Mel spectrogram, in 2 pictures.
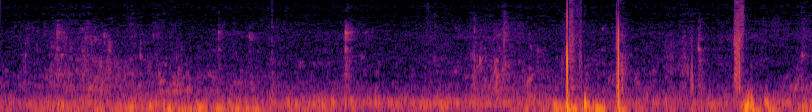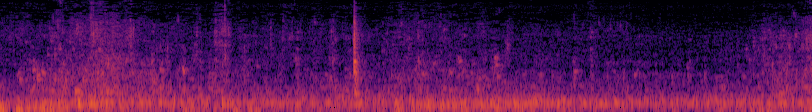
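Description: Water slapping against the hull of a small wooden boat sitting on choppy sea, with a steady low wind rumble. A few sharp knocks come against it: two close together about three seconds in, another near four seconds and a fainter one near six.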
